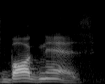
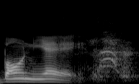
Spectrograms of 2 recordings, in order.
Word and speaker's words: Baugnez: if you were an American you'd say it's boges in French it's pronounced bonier this little it's not a town it's just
